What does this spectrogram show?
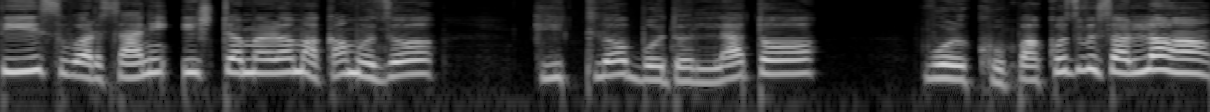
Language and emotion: Goan Konkani, surprised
